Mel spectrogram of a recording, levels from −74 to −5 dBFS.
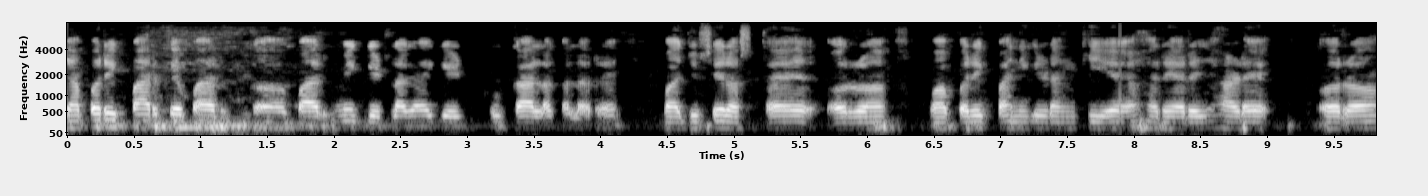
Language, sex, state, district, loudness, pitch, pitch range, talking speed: Hindi, male, Maharashtra, Nagpur, -17 LUFS, 130 Hz, 130-140 Hz, 215 wpm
